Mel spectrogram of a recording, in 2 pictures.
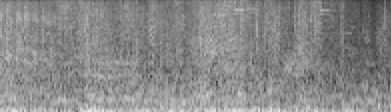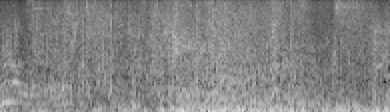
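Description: Weapons clash and magic blasts crackle in a fierce fight.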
